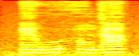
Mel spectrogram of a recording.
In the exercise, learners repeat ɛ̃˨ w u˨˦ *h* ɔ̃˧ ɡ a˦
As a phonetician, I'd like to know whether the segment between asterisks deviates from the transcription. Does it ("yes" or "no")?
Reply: no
